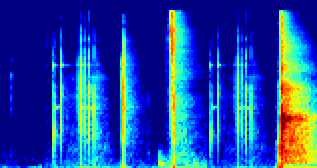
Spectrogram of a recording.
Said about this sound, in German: Ja, und auf jeden Fall, jetzt machen wir uns ein Fever Tree auf.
